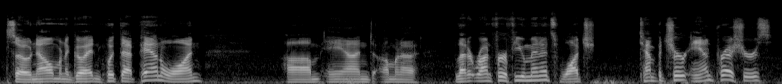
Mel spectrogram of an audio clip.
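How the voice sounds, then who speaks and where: An HVAC technician in his thirties walks through a repair step by step beside an air conditioning unit in a yard, often checking in with "okay?". His mid-range, slightly bright voice moves a little fast. It's picked up by a camera mic, handheld or on a tripod.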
